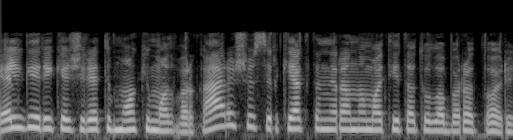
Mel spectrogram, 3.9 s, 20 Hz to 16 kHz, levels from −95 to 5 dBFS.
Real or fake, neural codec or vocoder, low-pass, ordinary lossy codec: real; none; 7.2 kHz; MP3, 64 kbps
